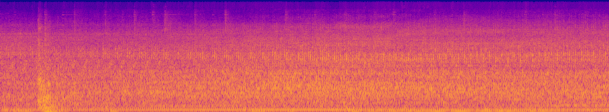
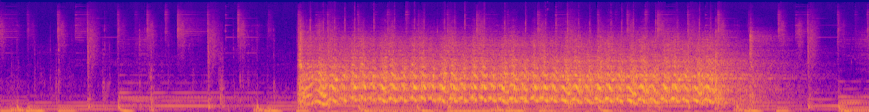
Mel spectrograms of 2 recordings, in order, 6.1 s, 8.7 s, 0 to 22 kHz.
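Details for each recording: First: 1983 Mercedes-Benz W126 280SE inline six, 10 years in a barn, first run: brief clatter, then a smooth even idle with a steady low drone. RPM dipped at first, now smooth. Normal idle. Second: 1983 Mercedes-Benz W126 280SE after 10 years in a barn cranks evenly for about four seconds without firing; the lead from the distributor is broken, so no spark reaches the plugs.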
